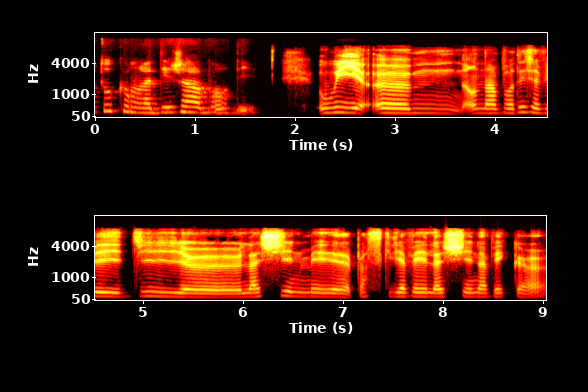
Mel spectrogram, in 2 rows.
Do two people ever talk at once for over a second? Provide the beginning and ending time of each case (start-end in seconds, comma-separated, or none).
none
